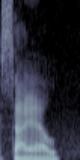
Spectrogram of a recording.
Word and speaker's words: Sael: Yes, it is the spelling of Sael is S-A-O-L, and it's pronounced S-A-E-L-L-E. That's the phonetic spelling, Sael.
